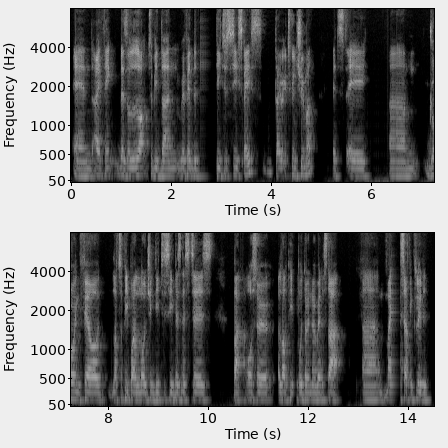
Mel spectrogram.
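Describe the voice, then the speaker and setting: A man's voice: medium pitch, normal speed. A young man from Australia, a podcast guest, talking casually with plenty of ums and "kinda". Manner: relaxed, many ums and "kinda". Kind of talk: casual interview chat.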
